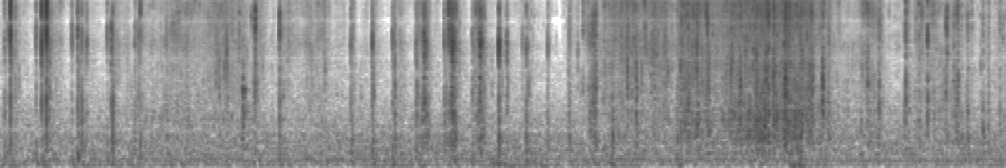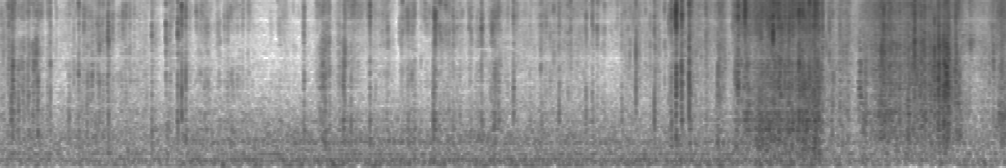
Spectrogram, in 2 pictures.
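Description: Long nails and fingertips scratch and tap quickly across the weave of a large, hollow, braided straw tote bag standing upright. The result is a dense, bright, crinkly rasp with irregular light taps. It swells louder around the middle and again near the end.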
